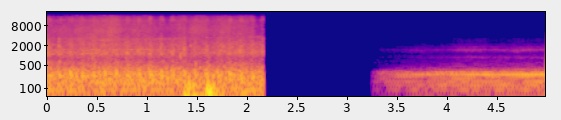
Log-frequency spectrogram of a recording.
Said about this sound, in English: Follow me directly to the helicopter. Then when board, strap in.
